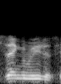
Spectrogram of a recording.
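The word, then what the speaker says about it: Tsangarides: Chris Dzangaritis, how do you pronounce this? Tangaritis? – Tangaritis, yeah. Chris Tangaritis.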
